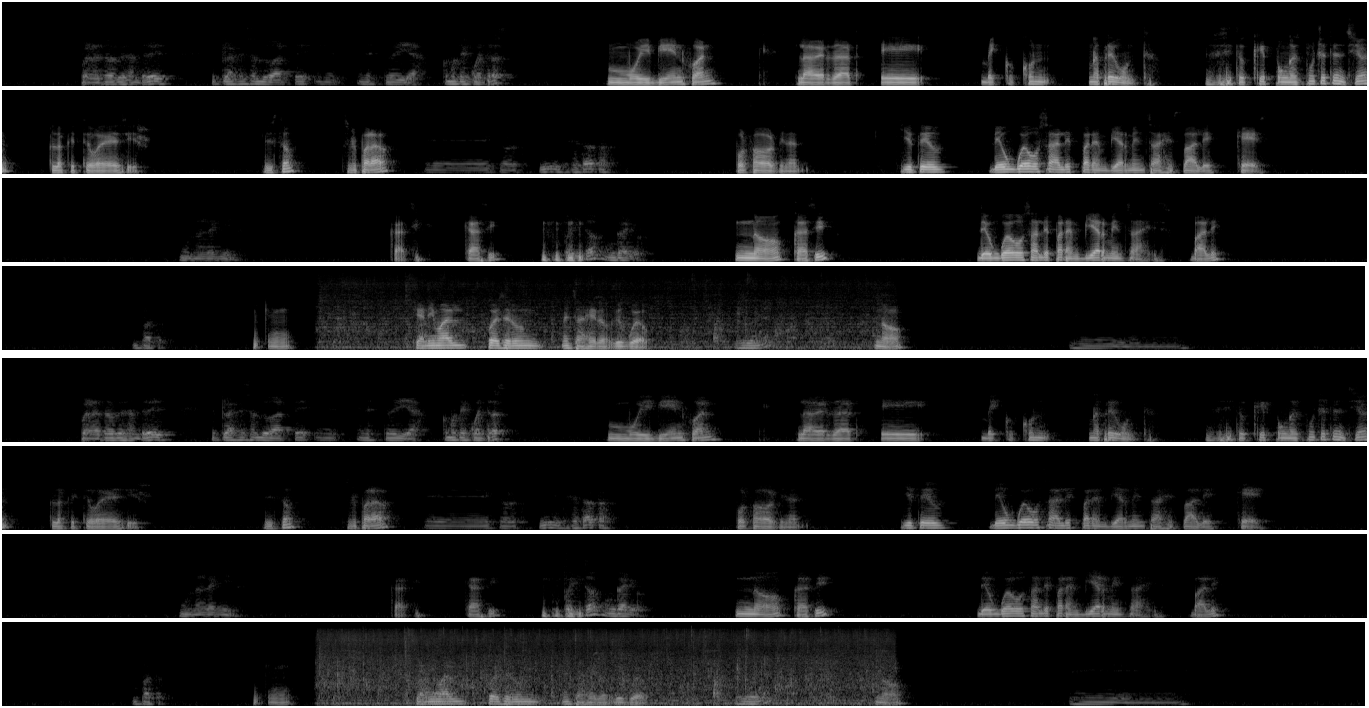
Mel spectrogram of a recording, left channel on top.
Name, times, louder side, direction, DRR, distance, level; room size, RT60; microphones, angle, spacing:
voice 1, 0.8-5.0 17.9-19.8 29.1-29.7 32.9-33.7 42.2-42.5 45.1-45.5 48.3-48.7 51.6-52.9, right 1 dB, 40° right, 0 dB, 1.4 m, -43 dB
voice 2, 6.1-7.2 7.6-7.7 7.9-8.5 8.8-9.2 9.8-10.5 10.9-11.5 12.0-13.7 14.1-15.1 16.3-16.6 17.1-17.5 21.0-21.7 22.6-23.1 23.5-26.3 31.2-31.5 31.9-32.3 32.7-32.9 34.6-35.6 37.1-39.5 43.6-43.9 45.1-47.4 49.7-50.0, left 7 dB, 55° left, 12 dB, 0.3 m, -31 dB
sound 1, 44.1-49.9, right 5 dB, 60° right, 1.0 m, -43 dB
6.1 x 5.1 x 6.5 m, 0.36 s
head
